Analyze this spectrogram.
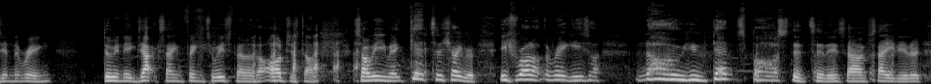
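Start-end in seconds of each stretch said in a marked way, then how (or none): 4.1-4.8 imitated yelled order. Coach yelling order at boxer, retold. 6.3-8.1 high, drawn-out mock yell at a boxer; imitated shouting. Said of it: "like, shouting at him".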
